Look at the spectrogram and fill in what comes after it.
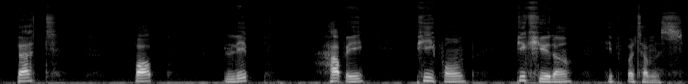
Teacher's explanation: P, which is voiceless, fortis, bilabial, plosive consonant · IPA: /p/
